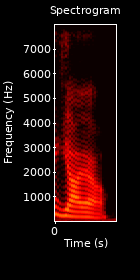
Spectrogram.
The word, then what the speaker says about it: Yahya: Pronunciation basically याया है।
